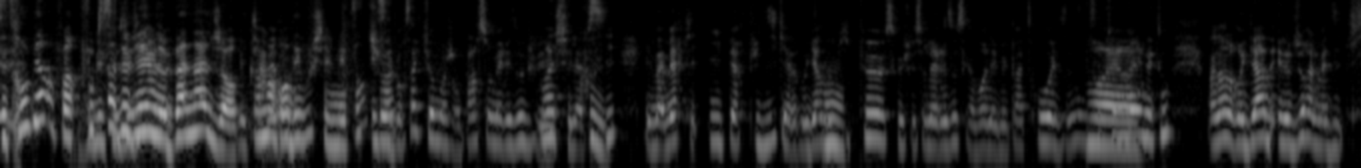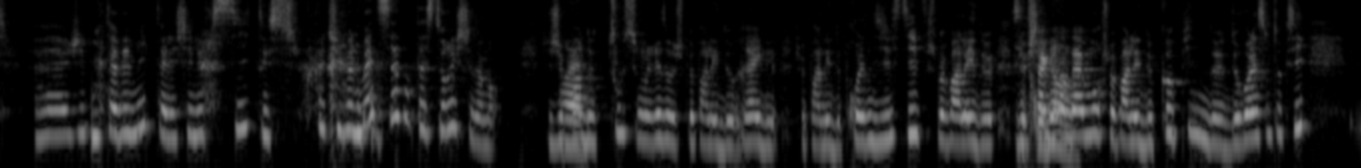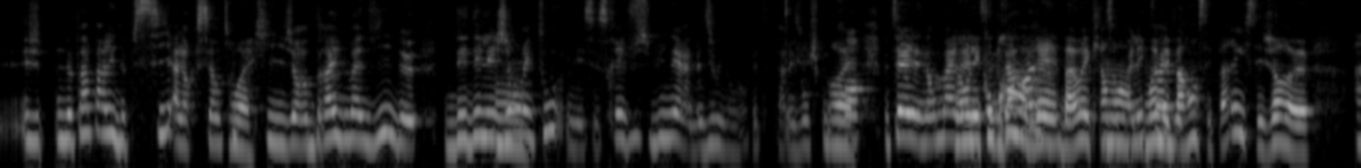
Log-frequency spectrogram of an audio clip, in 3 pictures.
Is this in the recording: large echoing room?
no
